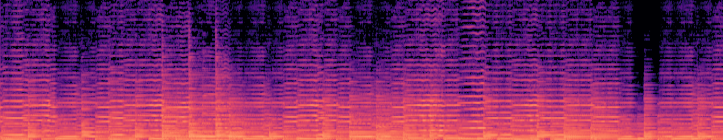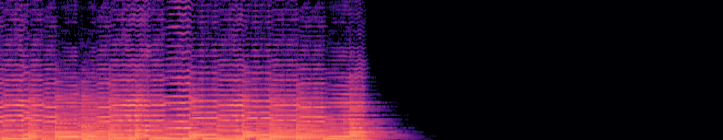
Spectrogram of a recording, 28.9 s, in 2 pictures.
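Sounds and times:
viola: 0.0 - 22.4.

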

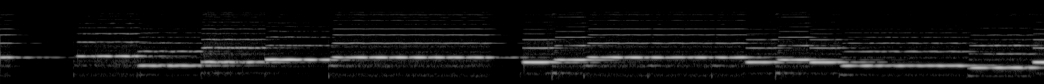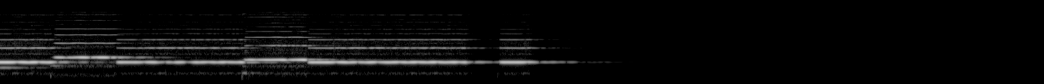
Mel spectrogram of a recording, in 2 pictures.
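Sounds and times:
flute duet: 0.0 - 16.3.

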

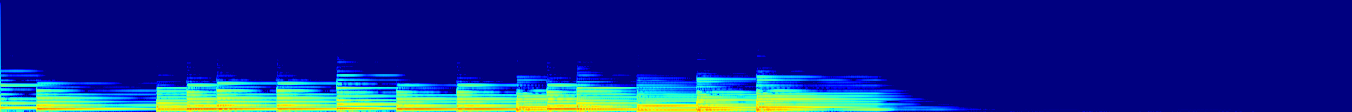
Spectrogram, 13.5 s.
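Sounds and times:
Christmas carol on keyboard: 0.0 - 8.8.

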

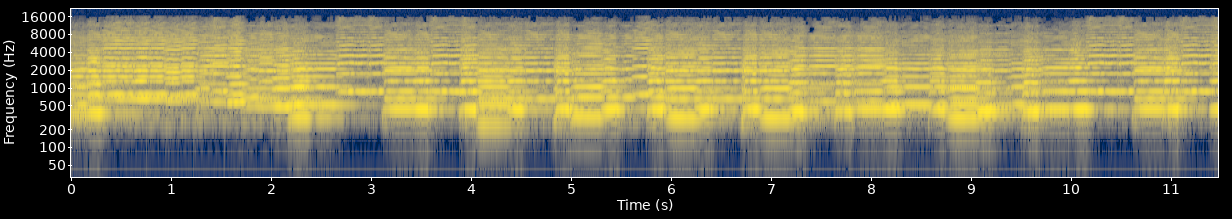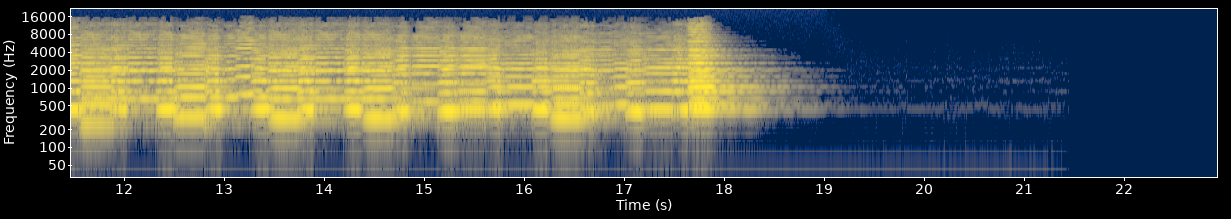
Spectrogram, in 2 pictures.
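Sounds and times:
two violins playing a tarantella: 0.0 - 18.2.

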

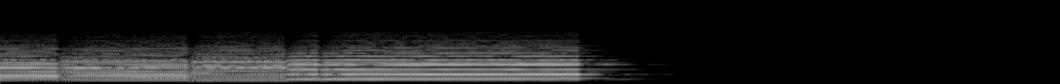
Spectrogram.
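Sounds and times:
trombone quartet playing: 0.0 - 6.0.

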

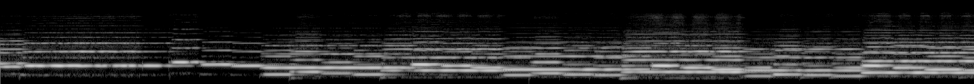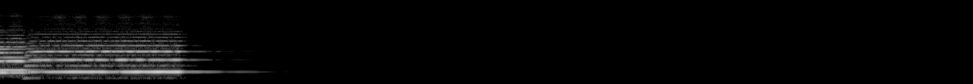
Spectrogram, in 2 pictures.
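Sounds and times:
flute duet: 0.0 - 12.1.

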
